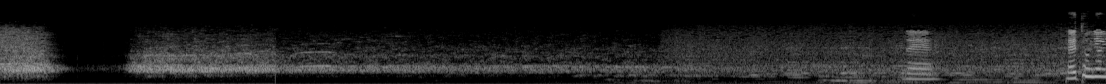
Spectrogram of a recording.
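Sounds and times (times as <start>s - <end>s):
large indoor crowd applauding: 1.2s - 11.0s.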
